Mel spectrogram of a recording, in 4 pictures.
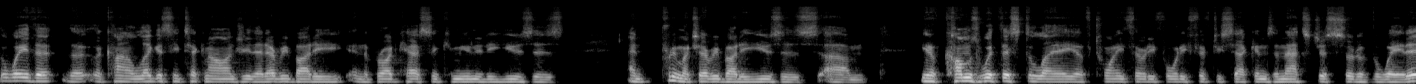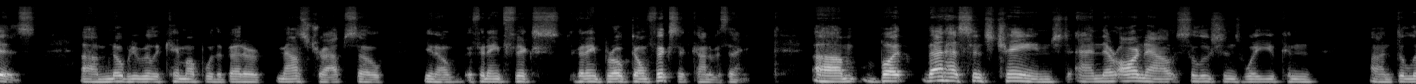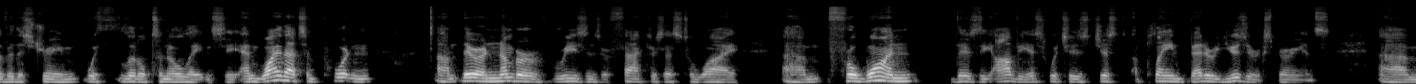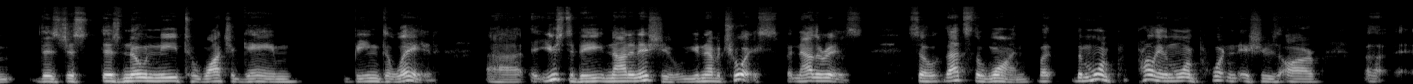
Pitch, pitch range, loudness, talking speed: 130 Hz, 125-150 Hz, -23 LUFS, 175 wpm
